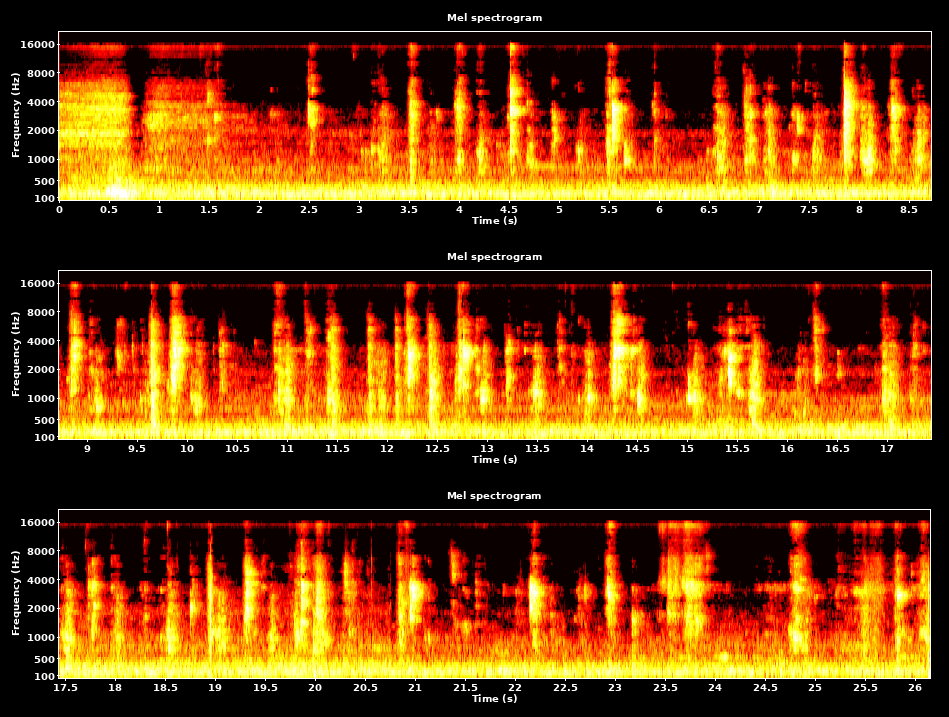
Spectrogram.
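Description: A person eating by hand close to the microphone: chewing with many short, irregular wet smacks and mouth clicks, over a steady low hum.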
